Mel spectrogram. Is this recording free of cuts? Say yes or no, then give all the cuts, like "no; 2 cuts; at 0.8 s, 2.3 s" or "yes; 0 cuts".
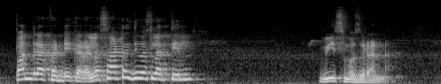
yes; 0 cuts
